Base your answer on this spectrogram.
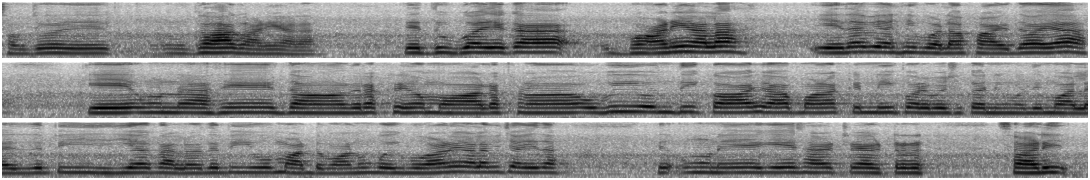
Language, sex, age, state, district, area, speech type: Dogri, female, 45-60, Jammu and Kashmir, Reasi, rural, spontaneous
